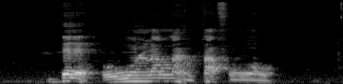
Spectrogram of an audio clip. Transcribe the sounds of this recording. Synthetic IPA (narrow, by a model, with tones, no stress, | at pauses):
bɛː˦˨o˦wo˦n̩˦la˦la˦˨n̩˨˦ta˦˨fũ˦wɔ̃˧wɔ˨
